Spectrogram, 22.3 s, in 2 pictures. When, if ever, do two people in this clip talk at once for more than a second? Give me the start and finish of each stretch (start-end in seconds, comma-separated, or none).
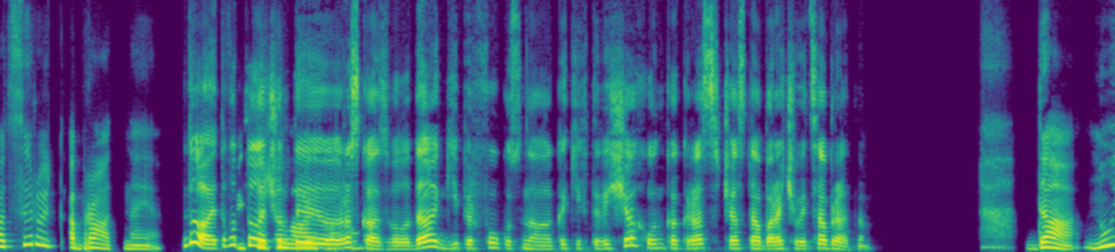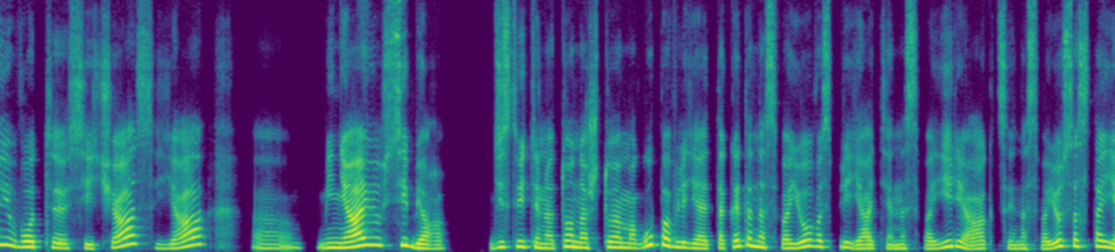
2.4-3.6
